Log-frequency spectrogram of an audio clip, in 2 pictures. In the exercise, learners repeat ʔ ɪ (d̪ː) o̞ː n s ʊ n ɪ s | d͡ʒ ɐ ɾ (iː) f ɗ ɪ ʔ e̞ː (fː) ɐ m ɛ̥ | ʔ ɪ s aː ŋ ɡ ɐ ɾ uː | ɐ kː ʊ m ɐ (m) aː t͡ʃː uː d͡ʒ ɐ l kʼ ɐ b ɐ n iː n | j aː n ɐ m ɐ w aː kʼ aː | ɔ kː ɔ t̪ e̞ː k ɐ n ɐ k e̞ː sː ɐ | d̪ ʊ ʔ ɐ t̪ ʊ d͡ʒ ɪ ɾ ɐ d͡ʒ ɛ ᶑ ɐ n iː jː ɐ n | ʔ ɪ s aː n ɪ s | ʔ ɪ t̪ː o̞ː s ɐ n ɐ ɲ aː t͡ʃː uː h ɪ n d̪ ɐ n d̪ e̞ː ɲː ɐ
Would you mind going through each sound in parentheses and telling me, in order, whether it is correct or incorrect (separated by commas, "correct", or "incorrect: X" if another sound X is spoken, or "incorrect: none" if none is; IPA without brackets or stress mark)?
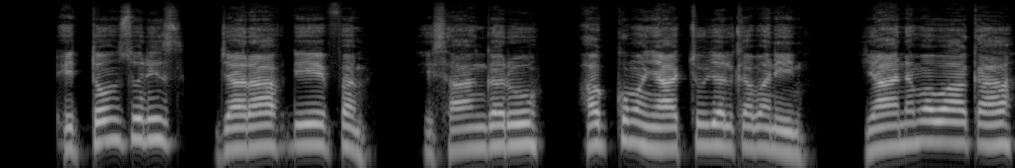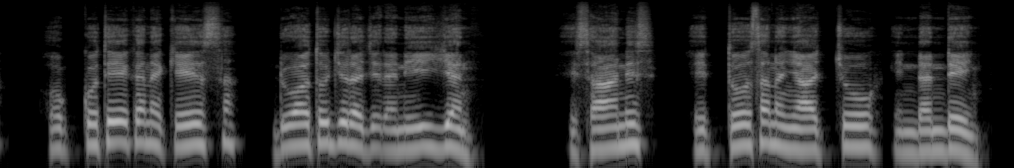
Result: incorrect: t̪ː, incorrect: aː, correct, incorrect: ɲ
